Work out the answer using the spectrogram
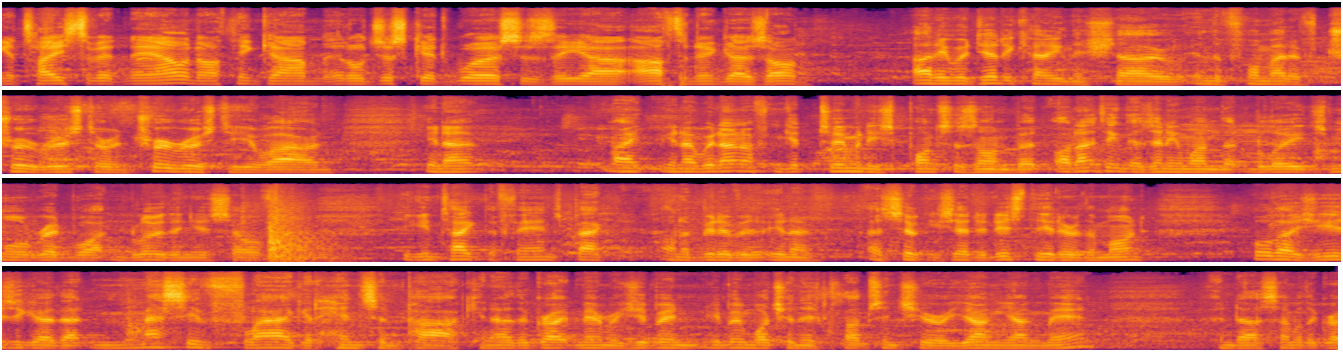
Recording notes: Live from Mt Smart stadium. Recording live from across the ditch.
